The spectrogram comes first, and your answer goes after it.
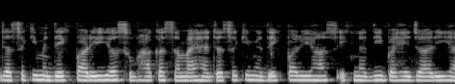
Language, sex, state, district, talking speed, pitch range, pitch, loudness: Hindi, female, Bihar, Katihar, 340 wpm, 185-200 Hz, 195 Hz, -14 LUFS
